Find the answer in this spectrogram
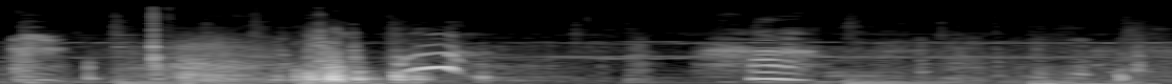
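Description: People crying out with effort as they heave a heavy timber wall frame upright: two short straining cries, about a second in and again near three seconds, each rising and falling in pitch, with breathy noise between.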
